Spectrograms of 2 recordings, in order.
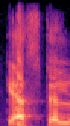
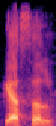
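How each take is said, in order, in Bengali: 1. t ধ্বনিটি মাঝখানে উচ্চারিত হয়। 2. t ধ্বনিটি একেবারেই বাদ যায়। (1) "ক্যাস্টেল নয় কিন্তু" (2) "এটার উচ্চারণ হচ্ছে ক্যাসেল"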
